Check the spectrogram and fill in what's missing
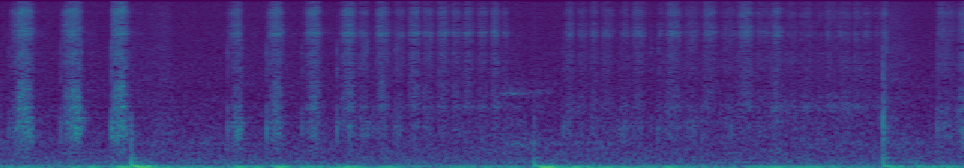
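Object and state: Pencil strokes on a paper sketchbook page.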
